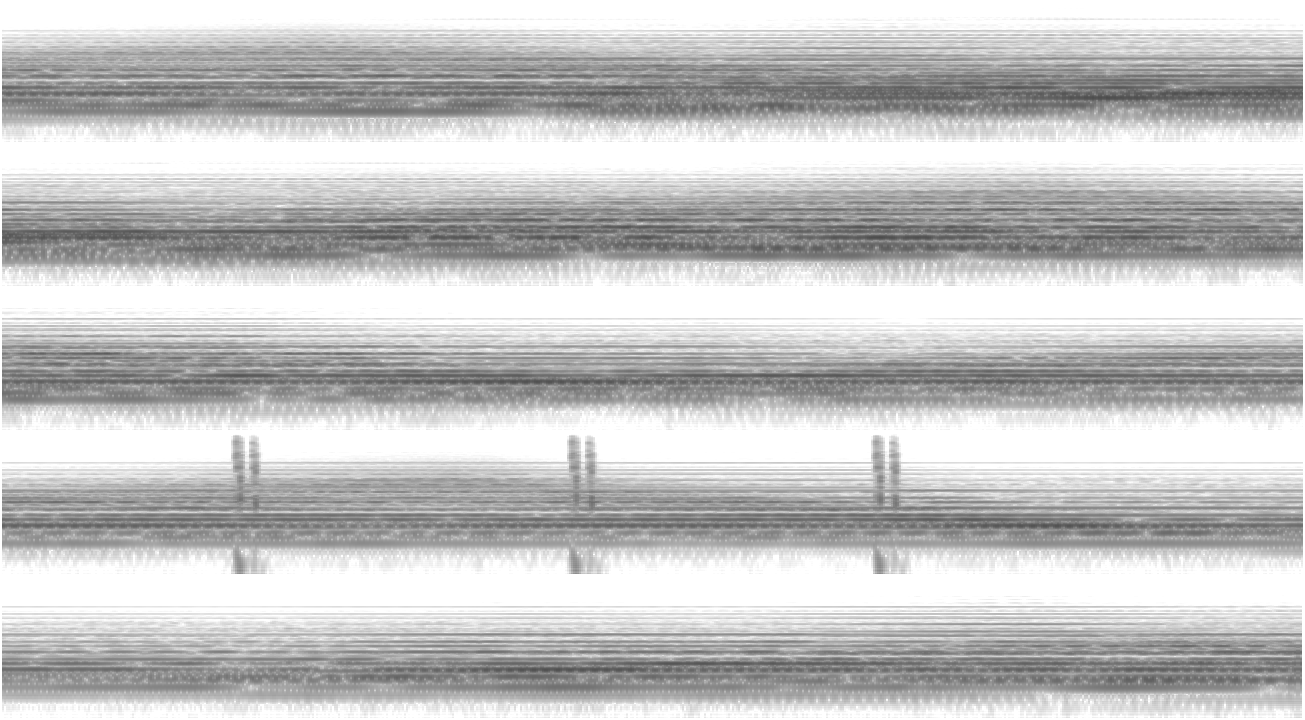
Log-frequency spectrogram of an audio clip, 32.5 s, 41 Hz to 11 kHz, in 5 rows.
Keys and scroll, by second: 23.0 space, 29.3 space.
